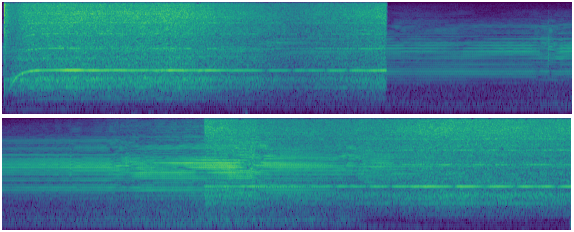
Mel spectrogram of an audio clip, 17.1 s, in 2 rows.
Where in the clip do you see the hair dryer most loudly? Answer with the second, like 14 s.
1 s.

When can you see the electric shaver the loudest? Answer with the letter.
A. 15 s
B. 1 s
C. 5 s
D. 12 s
D.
